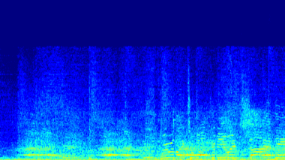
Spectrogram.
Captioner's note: fans chanting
